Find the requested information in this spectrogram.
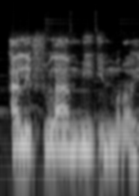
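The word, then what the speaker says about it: المر: Alif, Lam, Mim, Ra. Nah, cara membacanya seperti itu. Jangan nanti cara membacanya dibaca alamar. Nah, itu membacanya yang salah. Yang benar cara membacanya alif, lam, mim, ra.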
